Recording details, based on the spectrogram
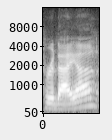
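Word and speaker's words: हृदय: The word for heart in Sanskrit is hridaya. It's 3 syllables, and each syllable has a meaning.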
